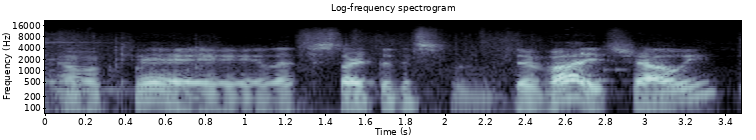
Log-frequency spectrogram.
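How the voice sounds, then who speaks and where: A woman's voice: rumbling low, lively intonation, slow pace. A woman streamer giving casual, playful reaction commentary over a game, in short muttered remarks. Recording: game music clearly behind.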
